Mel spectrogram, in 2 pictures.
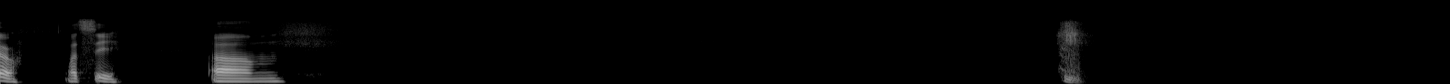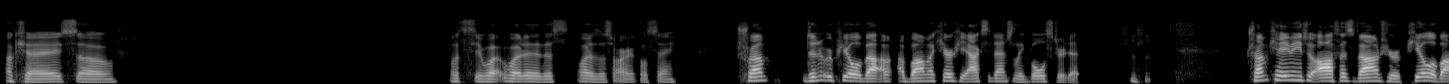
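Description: A young man speaks casually and close to a microphone, in bursts with pauses.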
